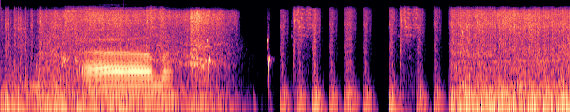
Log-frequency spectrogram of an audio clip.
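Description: Rapid popping and zapping game sound effects play.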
